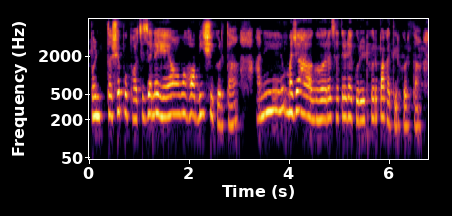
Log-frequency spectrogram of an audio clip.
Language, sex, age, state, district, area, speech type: Goan Konkani, female, 30-45, Goa, Salcete, rural, spontaneous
